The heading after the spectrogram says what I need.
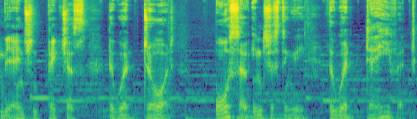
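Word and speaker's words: דוד: So you have a Dalet, and it's the word dod. Again, it gets a little O sound vowel point.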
